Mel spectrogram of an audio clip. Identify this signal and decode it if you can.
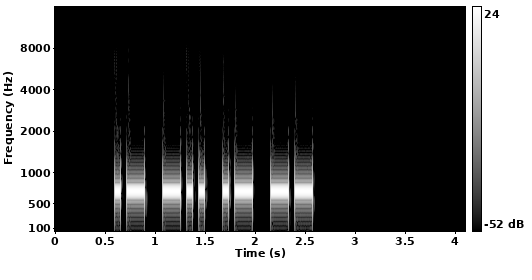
Morse code, heard as a keyed tone, about 20 wpm, 700 Hz. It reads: ADAM
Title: USA Common Names - 20wpm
